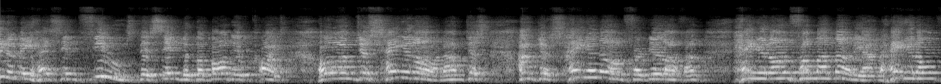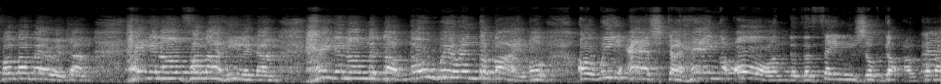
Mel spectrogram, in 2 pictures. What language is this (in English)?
English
